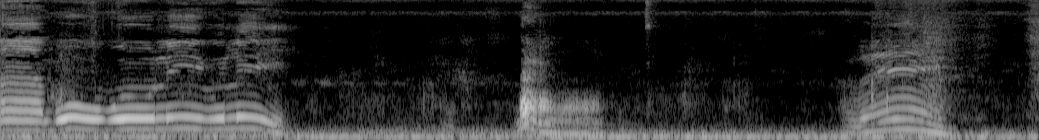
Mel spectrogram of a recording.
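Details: Puppies kept by their owner: one long, steady whine lasting about a second, a brief squeak, then a short arched whine that rises and falls, over a constant low hum.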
